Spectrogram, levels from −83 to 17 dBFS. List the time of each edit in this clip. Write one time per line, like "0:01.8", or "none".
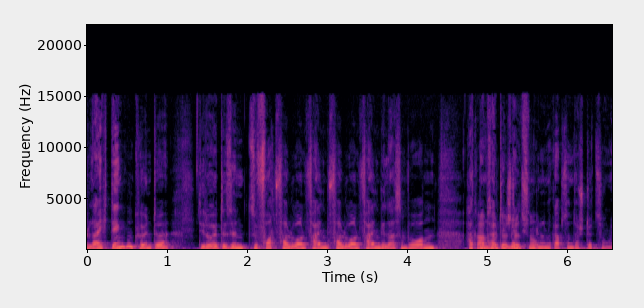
0:03.0
0:05.6

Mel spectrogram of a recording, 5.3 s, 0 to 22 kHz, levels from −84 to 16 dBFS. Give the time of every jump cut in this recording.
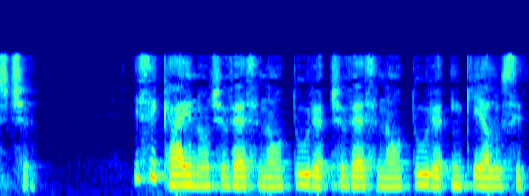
0:03.3

